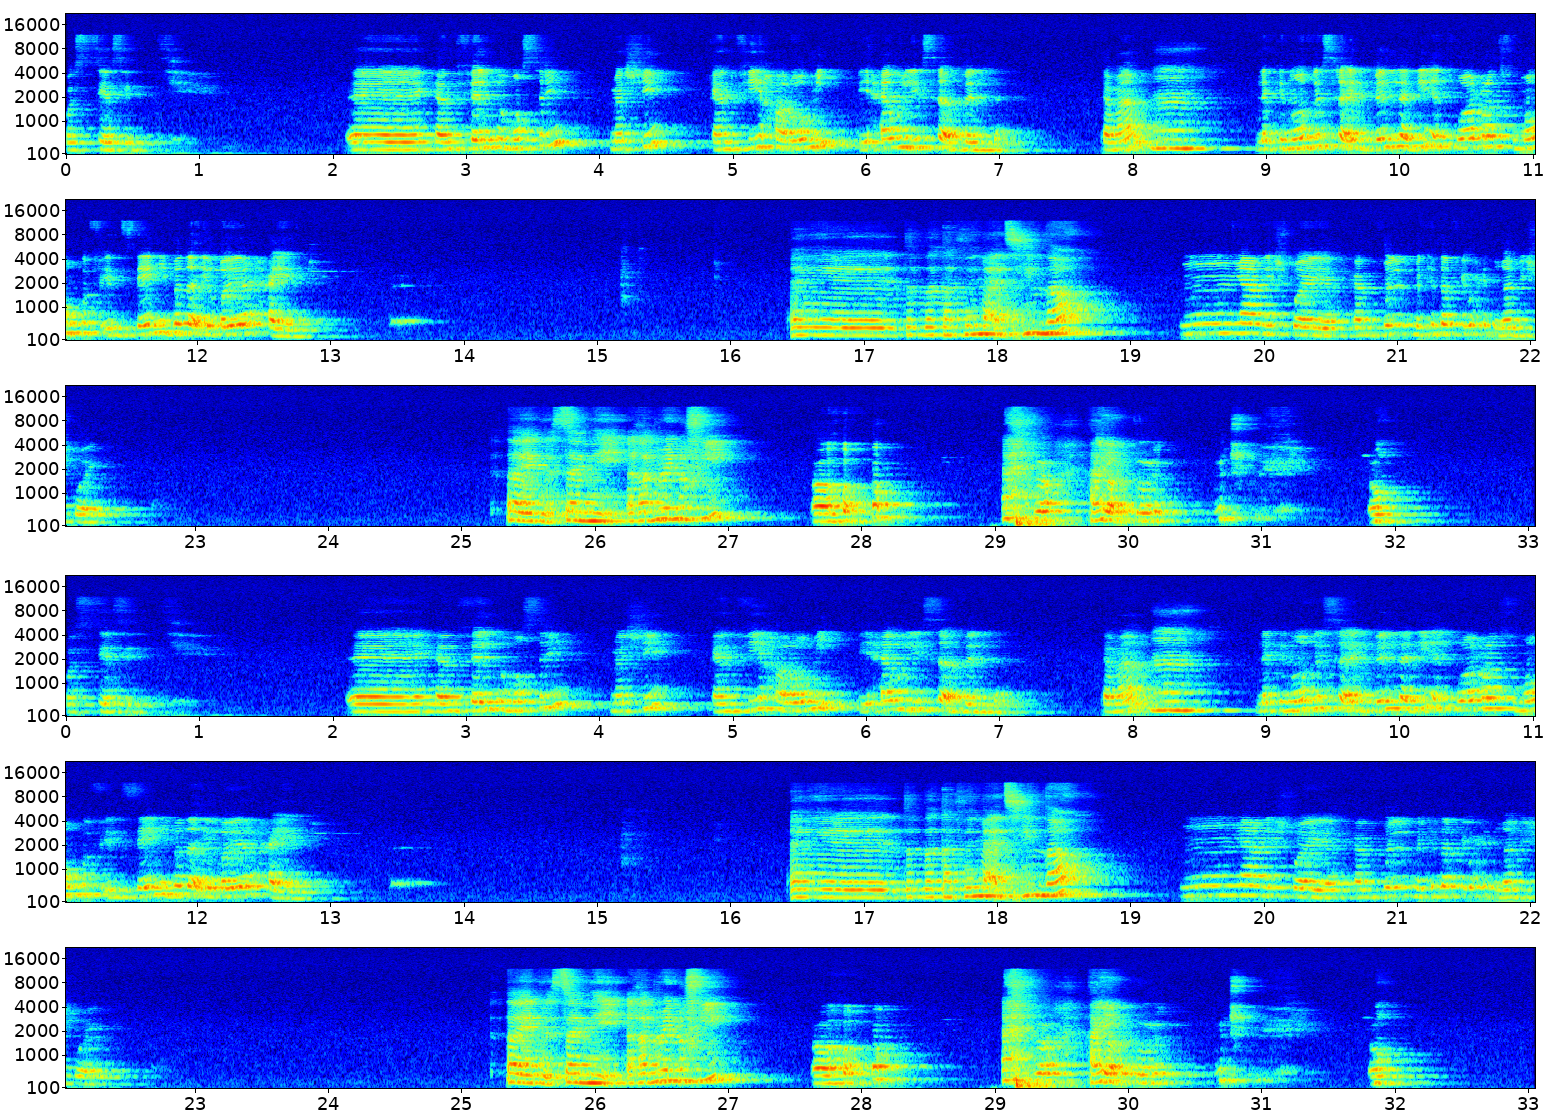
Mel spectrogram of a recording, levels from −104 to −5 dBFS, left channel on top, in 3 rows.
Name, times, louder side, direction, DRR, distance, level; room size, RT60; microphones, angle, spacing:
voice 1, 0.0-0.6 2.1-3.8 4.1-4.5 4.9-7.1 7.8-8.2 8.9-12.8 13.5-13.6 19.4-22.3 27.6-28.3 29.1-29.5 29.8-30.3 30.7-31.3 31.8-32.0, left 2 dB, 85° left, 3 dB, 1.4 m, -32 dB
voice 2, 8.1-8.6 16.5-18.7 25.3-27.0 29.1-29.3 29.7-29.9, equal, 60° right, -2 dB, 1.1 m, -30 dB
6.7 x 4.5 x 5.6 m, 0.77 s
head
